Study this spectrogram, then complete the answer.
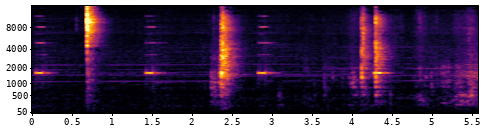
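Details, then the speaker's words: Second of two RC car speed controllers, both wired to one battery through a fork, switched on. A short series of clean high beeps among handling clicks: its normal power-on melody, and both units are working. "both now are working and we heard the second melody"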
